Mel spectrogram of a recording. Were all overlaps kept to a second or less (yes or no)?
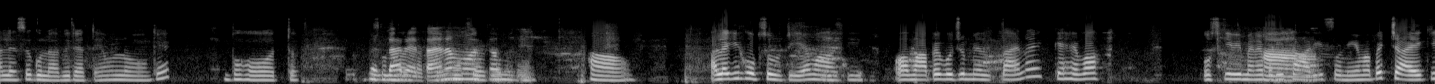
no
